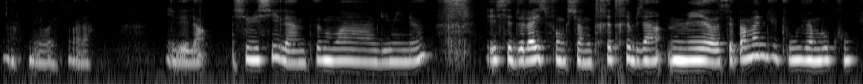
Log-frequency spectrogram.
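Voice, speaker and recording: A woman runs through a casual beauty haul at an everyday mid pitch. She talks straight to her viewers in a loose, chatty way, pausing on fillers and correcting herself mid-sentence. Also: little pitch movement, dark tone. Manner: chatty, hesitant with frequent fillers and self-corrections; addresses viewers directly while showing swatches. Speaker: beauty vlogger.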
